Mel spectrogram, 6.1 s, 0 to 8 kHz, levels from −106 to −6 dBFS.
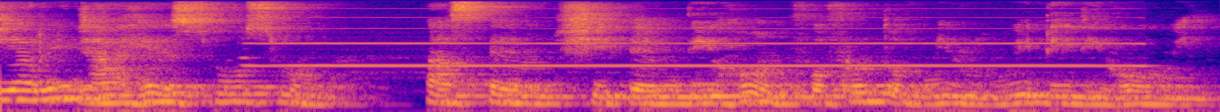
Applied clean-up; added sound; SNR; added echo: none; Wind instrument, woodwind instrument; 11 dB; reverberation time 0.6 s.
